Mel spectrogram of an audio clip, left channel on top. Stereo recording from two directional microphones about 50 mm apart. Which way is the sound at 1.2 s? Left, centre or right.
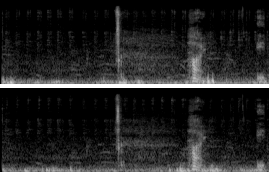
Left.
